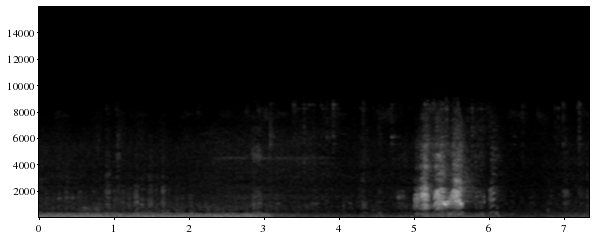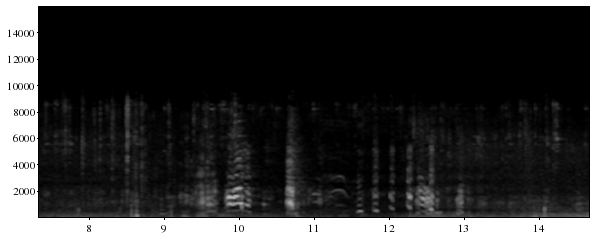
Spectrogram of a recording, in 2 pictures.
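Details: While at play with Kumo the Keeshond, Sully the Boston Terrier lets out whiny, yelping bursts, a cluster around five seconds and a run of squeaky cries between eight and thirteen seconds, after a low rumbling start.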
